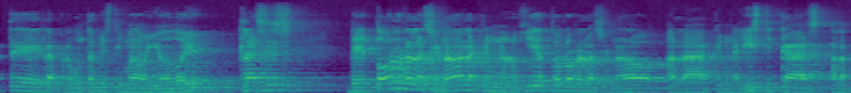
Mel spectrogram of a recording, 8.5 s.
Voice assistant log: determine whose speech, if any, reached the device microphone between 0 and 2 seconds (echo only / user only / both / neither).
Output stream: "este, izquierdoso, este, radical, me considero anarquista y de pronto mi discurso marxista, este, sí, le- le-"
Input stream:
user only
